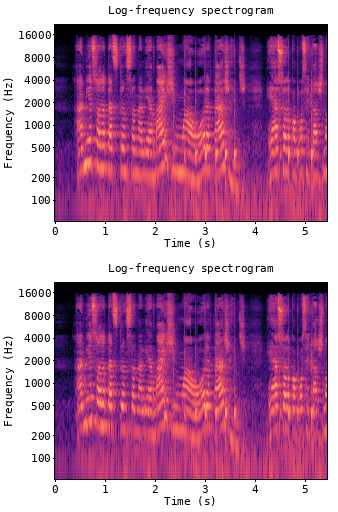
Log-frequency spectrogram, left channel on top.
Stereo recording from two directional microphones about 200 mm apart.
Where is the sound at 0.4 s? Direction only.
20° right (ahead or behind).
